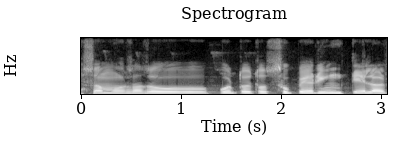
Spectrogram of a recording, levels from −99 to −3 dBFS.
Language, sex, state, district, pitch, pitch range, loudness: Marathi, male, Maharashtra, Solapur, 130 Hz, 125-135 Hz, -14 LUFS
